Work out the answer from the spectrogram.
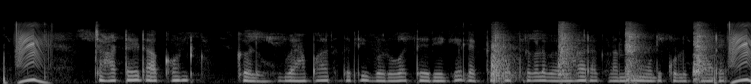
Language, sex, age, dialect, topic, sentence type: Kannada, female, 18-24, Mysore Kannada, banking, statement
